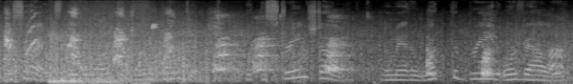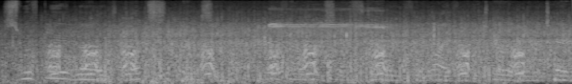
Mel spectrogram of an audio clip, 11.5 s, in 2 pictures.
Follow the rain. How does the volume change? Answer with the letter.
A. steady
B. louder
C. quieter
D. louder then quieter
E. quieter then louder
E.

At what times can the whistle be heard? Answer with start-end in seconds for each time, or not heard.
0.5-1.6, 8.4-9.7.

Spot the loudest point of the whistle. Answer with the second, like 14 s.
1 s.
